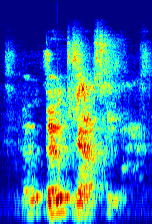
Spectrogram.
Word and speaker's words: Bujnowski: Bujnowski.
